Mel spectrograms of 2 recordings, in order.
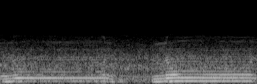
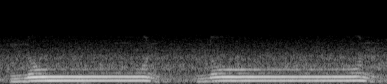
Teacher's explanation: ناک میں آواز لے جا کر نہیں پڑھیں گے، منہ سے پڑھیں گے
